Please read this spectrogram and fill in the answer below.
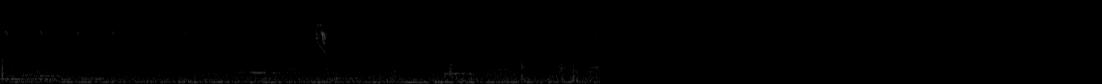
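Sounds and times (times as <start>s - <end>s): faint bird chirps: 0.0s - 6.0s
outdoor background noise: 0.0s - 6.0s.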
